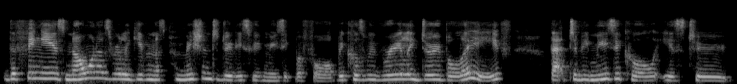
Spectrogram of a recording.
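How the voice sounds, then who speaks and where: A woman with a mid-pitched voice talks as an invited expert in an interview. She explains things conversationally and offers practical advice, illustrating her points as she goes. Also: brisk. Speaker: interview guest, music therapist.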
